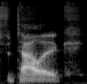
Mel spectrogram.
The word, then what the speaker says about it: Vitalik: easier yeah yeah exactly we all just say Vivi uh no it's it's vitalik but it yeah metallic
